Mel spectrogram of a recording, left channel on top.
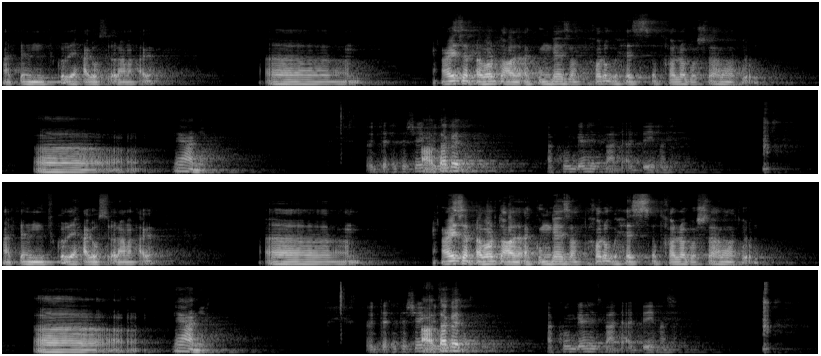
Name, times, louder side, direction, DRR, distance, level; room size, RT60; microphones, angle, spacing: voice 1, 0.0-1.6 2.6-3.6 4.4-7.4 8.5-9.5 9.9-10.3 12.4-12.8, right 3 dB, 75° right, 1.2 m, -22 dB
voice 2, 11.4-12.8 13.6-14.9, right 1 dB, 40° right, 2.2 m, -36 dB
18.5 x 17.5 x 9.9 m
head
